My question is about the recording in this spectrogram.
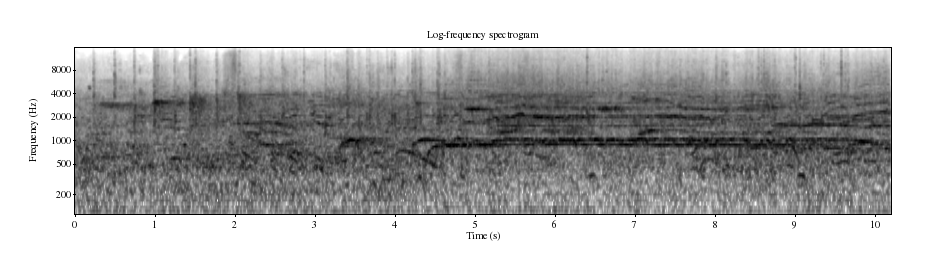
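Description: Spectators in a large hall shouting and cheering over one another, many voices at once. About halfway through, one voice holds a long call for several seconds.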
